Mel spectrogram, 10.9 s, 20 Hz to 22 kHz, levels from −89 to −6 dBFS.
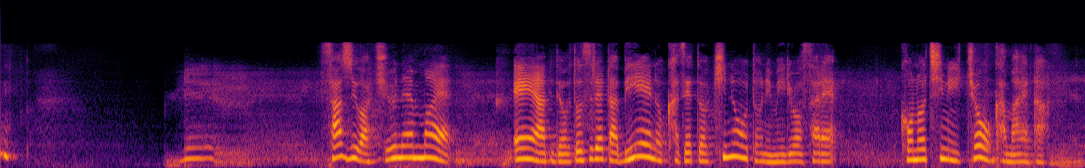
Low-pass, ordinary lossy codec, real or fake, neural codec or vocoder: none; none; fake; codec, 16 kHz, 1 kbps, X-Codec, WavLM features, trained on Multilingual LibriSpeech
